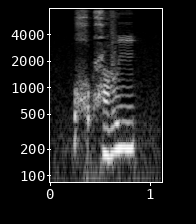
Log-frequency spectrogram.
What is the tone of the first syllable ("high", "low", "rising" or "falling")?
high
